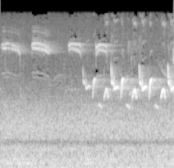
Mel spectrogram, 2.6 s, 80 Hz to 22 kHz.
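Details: An Eastern towhee sings at Ocmulgee National Monument on April 4, 2015: thin, high, drawn-out whistles, then a quick, bright trill of repeated sharp notes, over a faint insect hum; a Northern Cardinal and a Blue-gray Gnatcatcher are also audible.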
